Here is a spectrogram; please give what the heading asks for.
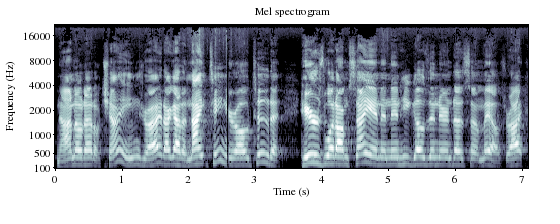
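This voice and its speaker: High, bright-voiced preacher man. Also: steady tone, normal speed, smooth. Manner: folksy, conversational, acts out Bible scenes in dialogue. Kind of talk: sermon.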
